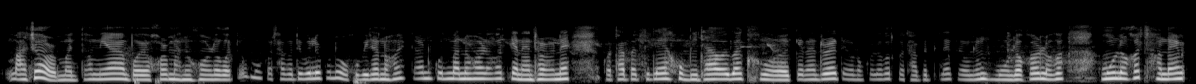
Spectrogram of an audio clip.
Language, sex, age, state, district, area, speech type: Assamese, female, 18-30, Assam, Darrang, rural, spontaneous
